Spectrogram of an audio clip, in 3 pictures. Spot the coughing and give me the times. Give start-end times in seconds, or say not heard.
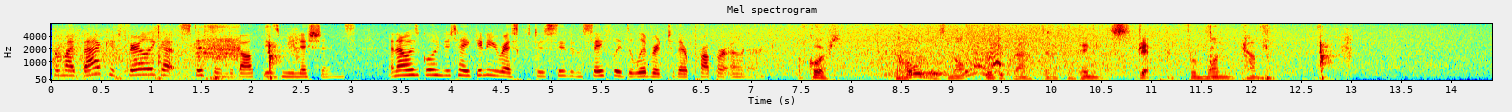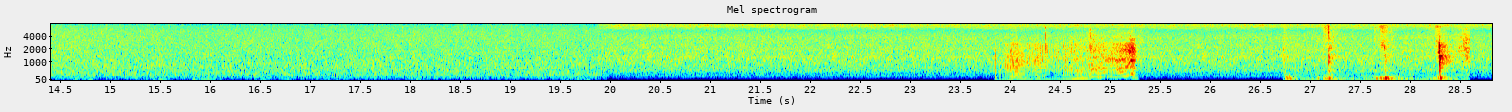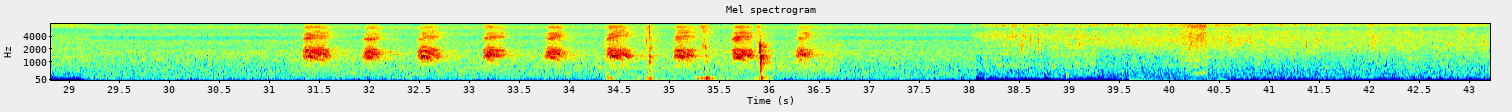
not heard.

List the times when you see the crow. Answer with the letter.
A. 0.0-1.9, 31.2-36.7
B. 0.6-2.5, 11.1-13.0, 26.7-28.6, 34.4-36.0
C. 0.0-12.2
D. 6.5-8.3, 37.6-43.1
A.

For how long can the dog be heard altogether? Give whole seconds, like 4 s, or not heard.
not heard.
